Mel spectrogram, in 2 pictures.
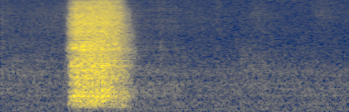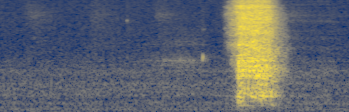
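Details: Adult sneezing: two separate sharp, hissy bursts of air about four seconds apart in a quiet room.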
